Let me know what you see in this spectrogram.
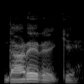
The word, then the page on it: daare reke: apatani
